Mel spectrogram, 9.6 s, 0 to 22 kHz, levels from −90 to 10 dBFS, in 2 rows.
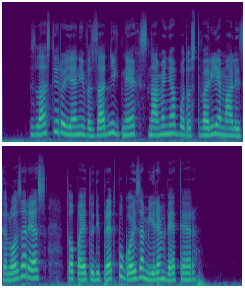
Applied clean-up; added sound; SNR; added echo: none; none; none; none.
